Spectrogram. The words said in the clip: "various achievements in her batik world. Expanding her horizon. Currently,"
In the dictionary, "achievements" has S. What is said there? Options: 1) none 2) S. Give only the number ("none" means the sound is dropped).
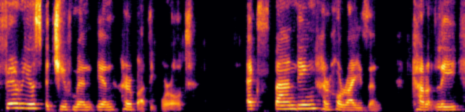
1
